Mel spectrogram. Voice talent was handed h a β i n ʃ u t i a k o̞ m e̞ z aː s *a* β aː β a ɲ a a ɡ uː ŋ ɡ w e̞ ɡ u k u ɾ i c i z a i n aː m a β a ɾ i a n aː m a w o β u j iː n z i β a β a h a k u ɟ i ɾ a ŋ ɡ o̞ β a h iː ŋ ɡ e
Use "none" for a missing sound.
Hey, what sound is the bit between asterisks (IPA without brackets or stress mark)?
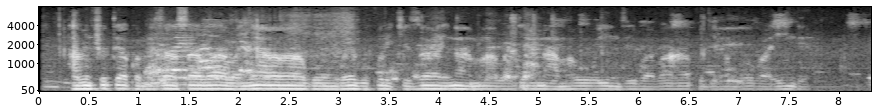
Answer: a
